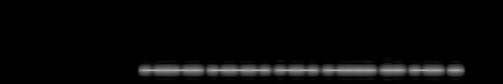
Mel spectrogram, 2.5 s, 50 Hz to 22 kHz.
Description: Morse code, heard as a keyed tone, about 49 wpm, 700 Hz. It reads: COMBINE
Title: Sentences from Top 1600 Words - New Word Drill - 50wpm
